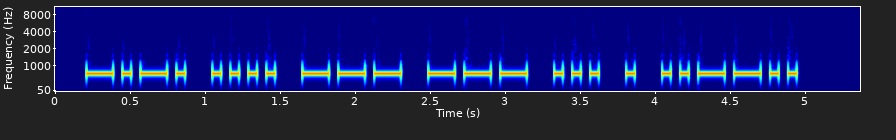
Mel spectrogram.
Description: Morse code, heard as a keyed tone, about 20 wpm, 700 Hz. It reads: CHOOSE?
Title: Sentences from Top 1000 Words - Review Part 4 - 20wpm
